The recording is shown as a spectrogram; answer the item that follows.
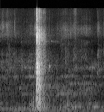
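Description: A single sharp knock about three quarters of a second in, over a low steady hum.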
